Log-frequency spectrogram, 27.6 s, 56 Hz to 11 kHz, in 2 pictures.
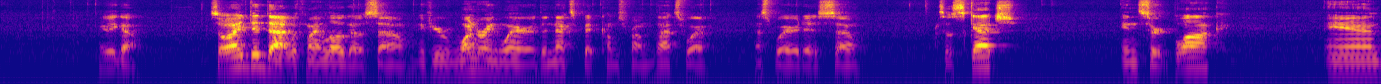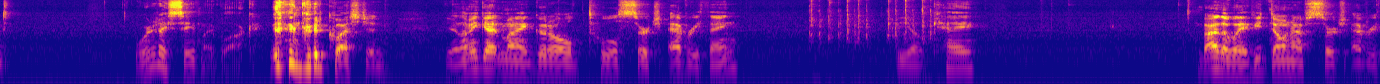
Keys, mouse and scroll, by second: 0.5 middle click, 0.8 click, 3.5 click, 4.1 click, 5.7 click, 5.9 click, 6.4 click, 6.9 click, 7.8 click, 10.4 click, 11.1 click, 15.9 click, 17.0 click, 18.3-20.6 drag, 24.4-25.5 drag, 26.0 click, 27.5 click.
